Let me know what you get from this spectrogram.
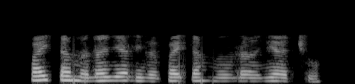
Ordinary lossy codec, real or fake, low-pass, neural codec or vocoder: AAC, 16 kbps; real; 7.2 kHz; none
